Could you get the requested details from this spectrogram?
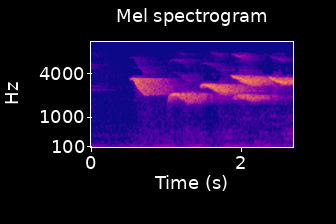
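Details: Green-winged saltator kept at a home in Brazil, singing a rich whistled phrase of linked gliding notes, first falling and then rising, which runs on for two seconds against a low background hum.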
